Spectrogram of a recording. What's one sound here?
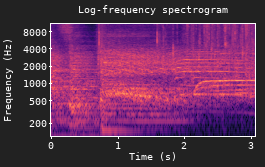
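A large choir holds a final sung chord in an echoing hall.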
